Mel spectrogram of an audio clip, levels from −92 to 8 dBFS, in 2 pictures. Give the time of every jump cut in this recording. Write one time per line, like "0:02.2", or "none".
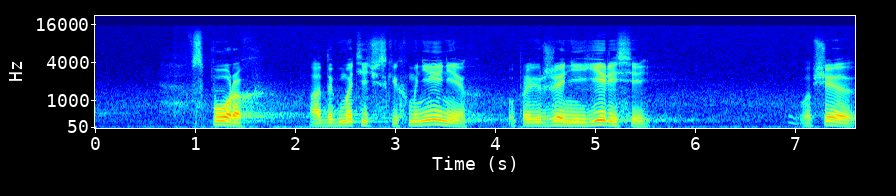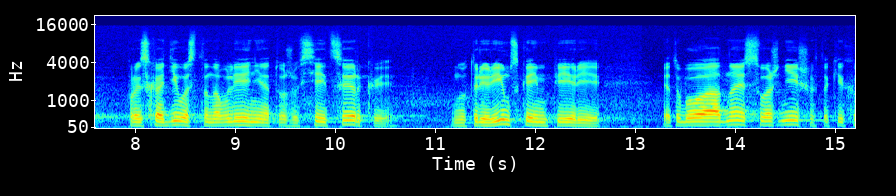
none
